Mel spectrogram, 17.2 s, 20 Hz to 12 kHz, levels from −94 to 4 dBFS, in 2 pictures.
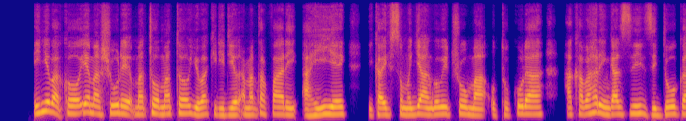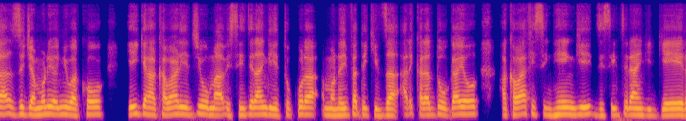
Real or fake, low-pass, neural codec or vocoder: fake; 10.8 kHz; codec, 16 kHz in and 24 kHz out, 0.9 kbps, LongCat-Audio-Codec, four codebook decoder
